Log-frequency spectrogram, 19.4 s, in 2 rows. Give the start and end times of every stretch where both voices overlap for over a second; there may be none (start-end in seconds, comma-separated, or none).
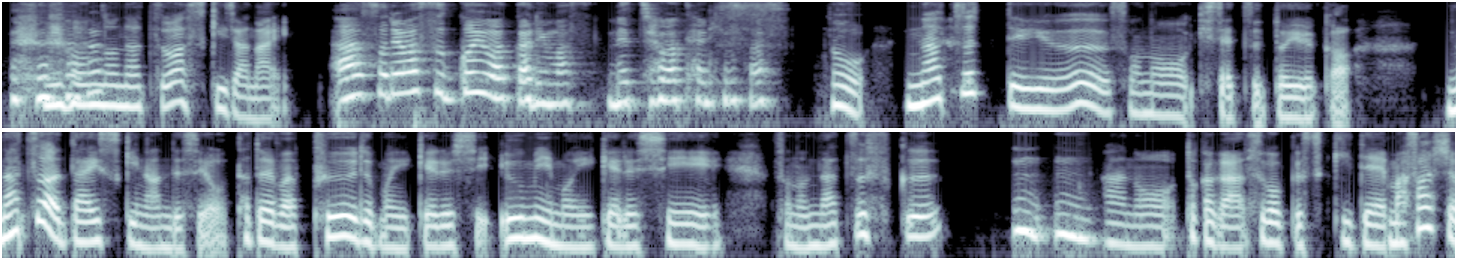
none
